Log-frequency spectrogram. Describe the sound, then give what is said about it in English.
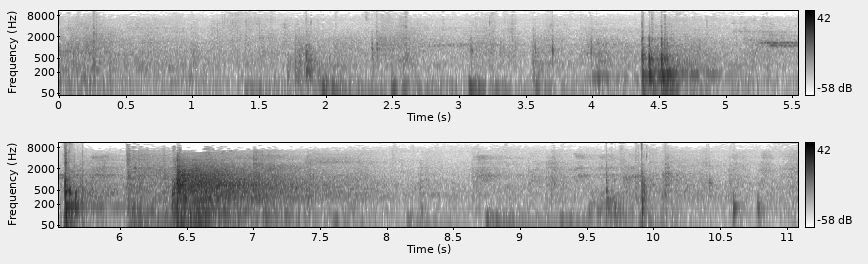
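A door is pushed shut with a heavy thud, preceded and followed by a few scattered knocks and bumps against a faint, rustling room background. Nobody speaks. “close the door.”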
